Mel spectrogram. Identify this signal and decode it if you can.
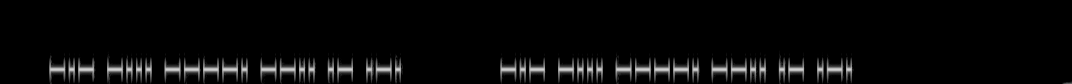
Morse code, heard as a keyed tone, about 25 wpm, 700 Hz. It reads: KB9ZAR KB9ZAR
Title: USA Call Signs - 6 Characters - Repeated 3x - 25wpm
